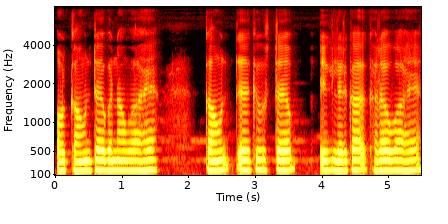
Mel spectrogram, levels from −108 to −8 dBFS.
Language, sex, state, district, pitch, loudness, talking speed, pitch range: Hindi, male, Jharkhand, Sahebganj, 165 Hz, -19 LUFS, 155 wpm, 165-170 Hz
